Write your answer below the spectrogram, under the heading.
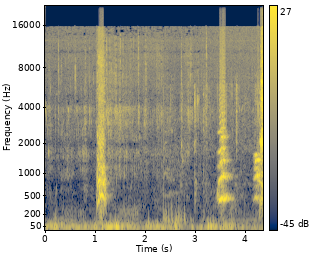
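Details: A dog barks three separate times, each a loud, abrupt burst with pauses of quiet low background noise between them.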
